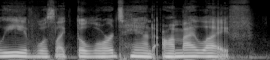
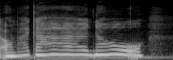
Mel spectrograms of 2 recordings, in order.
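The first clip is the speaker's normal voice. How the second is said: high, screaming, sobbing cry of distress; 6 semitones higher, 3 dB quieter than usual. Recalling a past emergency, retelling how the speaker's mom was screaming and crying. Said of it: "my mom just over screaming, crying".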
